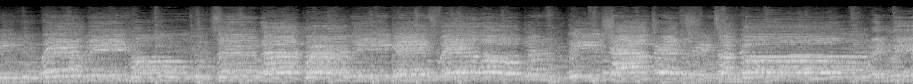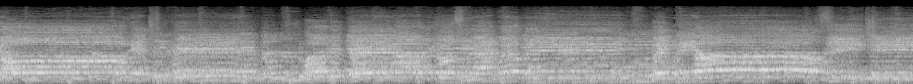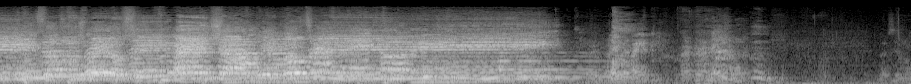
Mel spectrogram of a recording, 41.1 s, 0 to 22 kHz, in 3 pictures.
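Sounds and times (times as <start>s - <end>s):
group singing a hymn: 0.0s - 36.0s, 37.6s - 38.3s.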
